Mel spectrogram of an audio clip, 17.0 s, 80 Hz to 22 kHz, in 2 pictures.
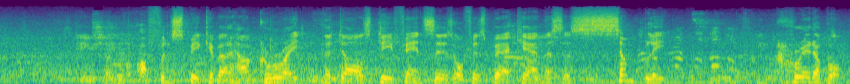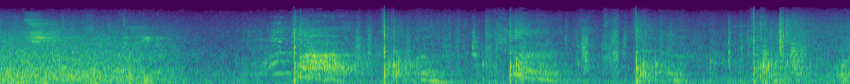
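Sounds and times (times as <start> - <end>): tennis racket hitting ball: 12.2 - 12.7, 14.8 - 15.2, 16.0 - 16.5.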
